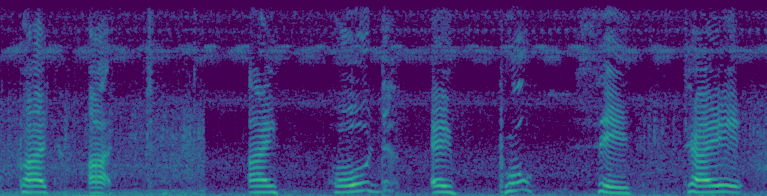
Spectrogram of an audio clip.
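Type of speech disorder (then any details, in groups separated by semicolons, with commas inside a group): Apraxia of speech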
